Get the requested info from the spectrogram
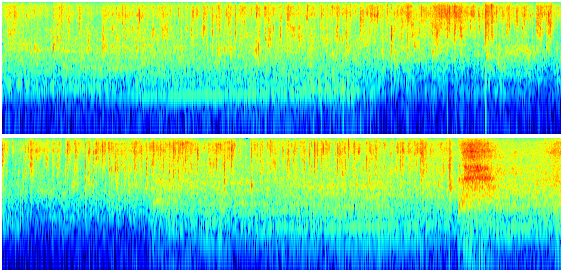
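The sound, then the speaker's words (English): Water gushing and splashing steadily, a bright hissing stream that swells into a louder burst near the end, as if poured or squeezed from a bottle, as a runner gets some water on a run in weather that is not that warm; no one speaks. “I'll get some water here.”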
